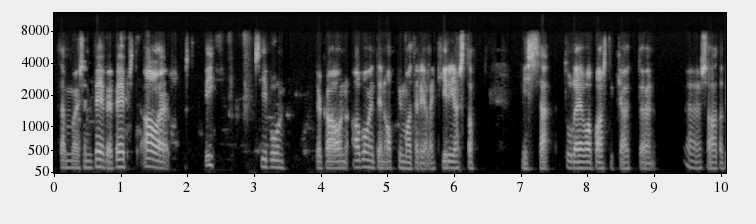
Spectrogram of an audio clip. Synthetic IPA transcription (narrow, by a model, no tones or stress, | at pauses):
t̪æmːøise̞mpe̞ːʋeːpeːpi̥st̪ḛʔɑeist̪e̥pi | siʋun | jokɑ̰onɑʋo̞int̪enʔopːimɑt̪e̞ɾiɑ̰leŋkirjɑst̪o | misːæ̰ | t̪ule̞ːʋɑpɑːst̪ikkæ̰yt̪ːø̰ːnː | sɑ̰ːt̪ɑʋ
